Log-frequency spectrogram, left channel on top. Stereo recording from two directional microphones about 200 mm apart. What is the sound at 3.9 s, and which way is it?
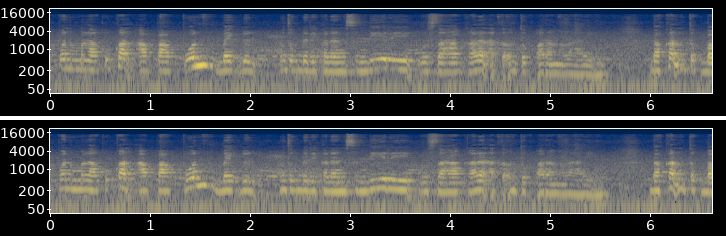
Speech, 30° left (ahead or behind).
